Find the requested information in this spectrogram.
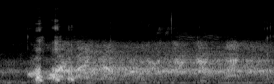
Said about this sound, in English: Dogs are getting to know each other. Oh, here we go.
